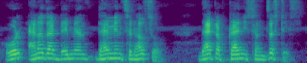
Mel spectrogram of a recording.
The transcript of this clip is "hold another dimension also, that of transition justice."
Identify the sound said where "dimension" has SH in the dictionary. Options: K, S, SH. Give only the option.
S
